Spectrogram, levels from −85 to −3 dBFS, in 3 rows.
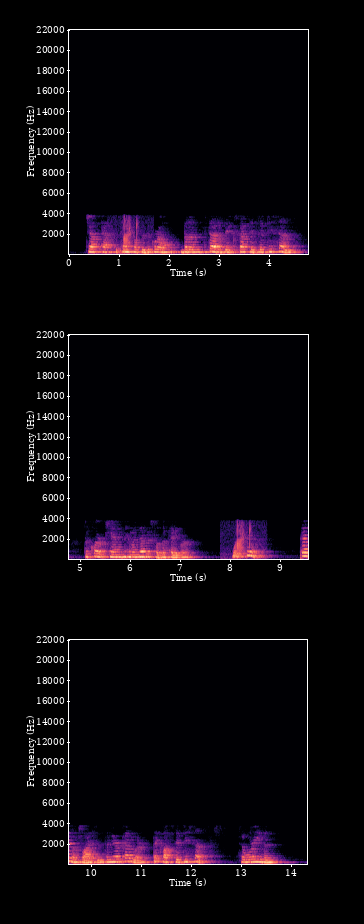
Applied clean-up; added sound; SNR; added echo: none; Fart; 14 dB; reverberation time 0.6 s.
